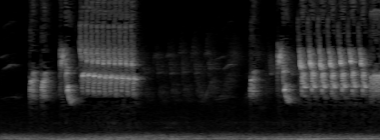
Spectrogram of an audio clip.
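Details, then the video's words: Continuous singing from a Himalayan goldfinch, two bursts of high, quick, chattering trills and buzzy repeated notes separated by a quieter pause, with a low background hum throughout. "himaleyan goldfinch singing continuesly"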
